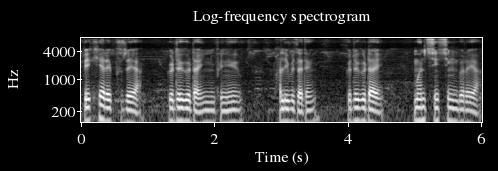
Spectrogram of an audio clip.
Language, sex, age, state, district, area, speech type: Bodo, male, 18-30, Assam, Baksa, rural, spontaneous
